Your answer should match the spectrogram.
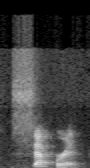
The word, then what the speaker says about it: separate: Entonces vamos a poner más estrés en la primera sílaba de la palabra.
